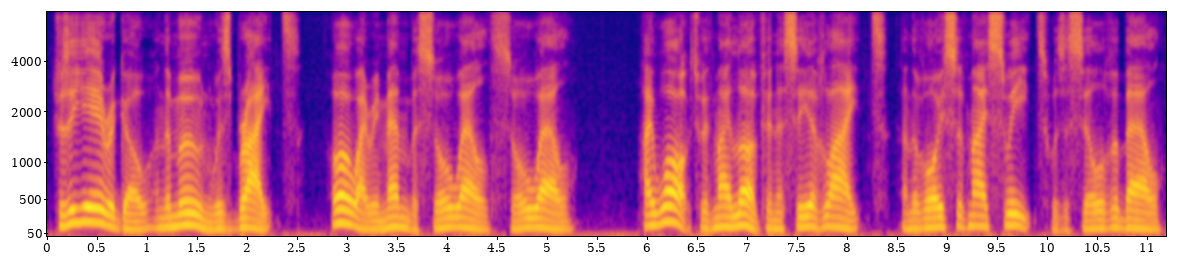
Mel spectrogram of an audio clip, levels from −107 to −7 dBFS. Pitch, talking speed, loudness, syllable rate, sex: 125 Hz, 195 wpm, -18 LUFS, 3.7 syllables/s, male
